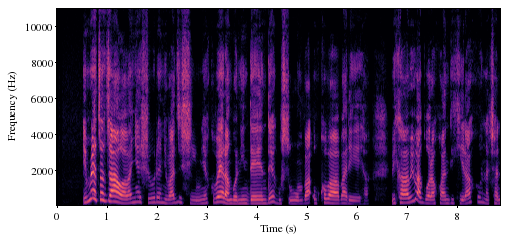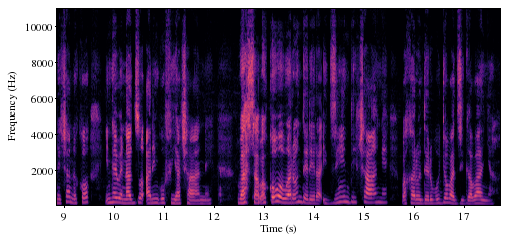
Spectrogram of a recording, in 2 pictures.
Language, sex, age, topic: Rundi, female, 25-35, education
